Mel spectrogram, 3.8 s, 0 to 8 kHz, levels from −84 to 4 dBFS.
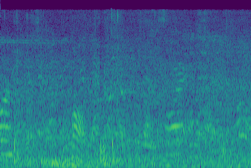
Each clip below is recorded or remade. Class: recorded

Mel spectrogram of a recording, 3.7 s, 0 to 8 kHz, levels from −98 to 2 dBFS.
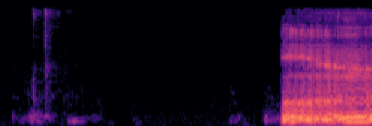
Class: recorded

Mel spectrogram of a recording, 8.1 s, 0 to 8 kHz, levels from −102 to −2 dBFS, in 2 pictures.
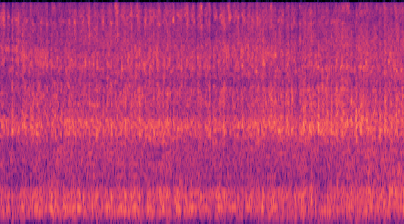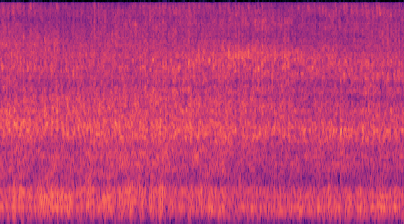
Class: remade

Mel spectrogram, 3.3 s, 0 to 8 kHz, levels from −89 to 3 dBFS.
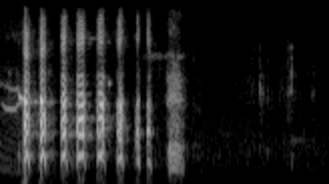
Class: recorded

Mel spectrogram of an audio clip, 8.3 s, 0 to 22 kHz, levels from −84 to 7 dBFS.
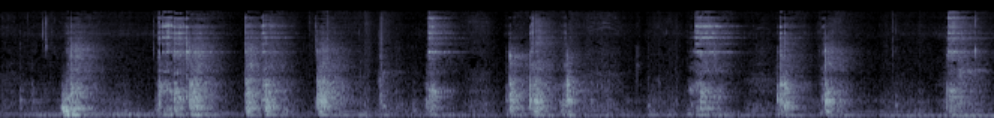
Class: recorded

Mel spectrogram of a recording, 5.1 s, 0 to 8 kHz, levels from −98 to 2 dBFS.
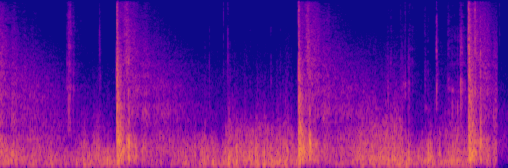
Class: recorded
